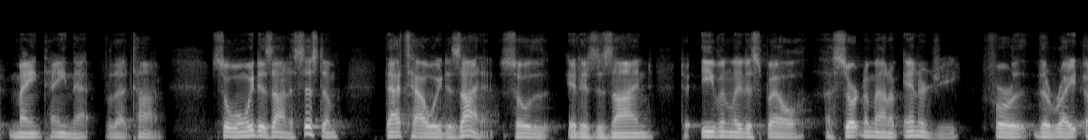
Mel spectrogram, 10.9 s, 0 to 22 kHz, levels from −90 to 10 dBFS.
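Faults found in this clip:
Nothing stood out on listening to this speech recording over the call path; no findings to log.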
